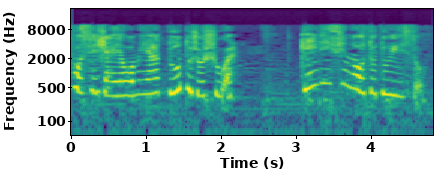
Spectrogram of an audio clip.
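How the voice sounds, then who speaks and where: Very high-voiced, fragile orphan girl. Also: animated, measured pace. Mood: adoring. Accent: Brazilian. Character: tender, fragile, grateful poor young orphan girl. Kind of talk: radio drama acting. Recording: music under the voice.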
